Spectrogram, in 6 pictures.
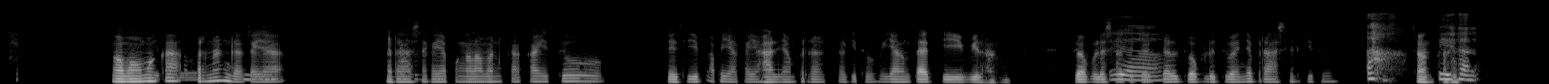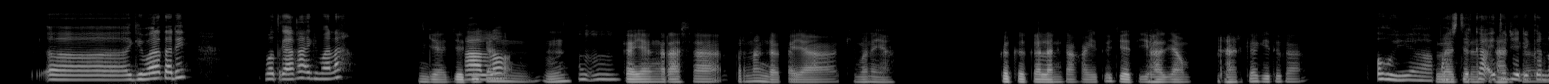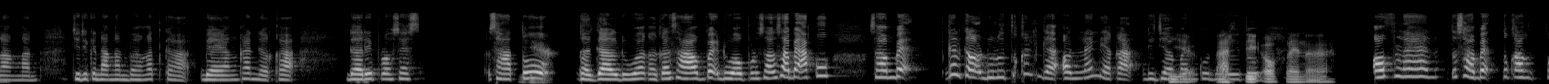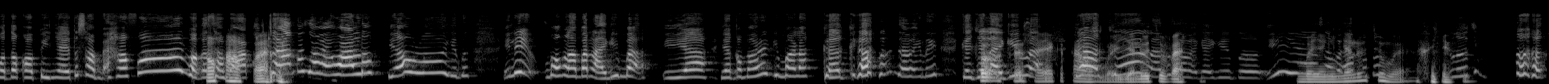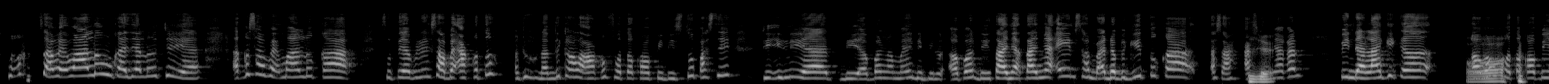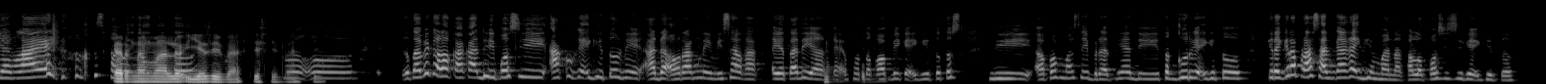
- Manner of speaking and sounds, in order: other background noise; laughing while speaking: "bilang"; chuckle; laughing while speaking: "Iya"; laughing while speaking: "contohnya?"; tapping; in English: "Offline"; in English: "offline"; drawn out: "hafal"; laughing while speaking: "aku sampai malu"; laughing while speaking: "Gagal! Yang ini Gagal lagi Mbak?"; laughing while speaking: "lucu, aku"; laughing while speaking: "Iya sih"; chuckle; laugh
- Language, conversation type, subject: Indonesian, unstructured, Bagaimana kamu biasanya menghadapi kegagalan dalam hidup?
